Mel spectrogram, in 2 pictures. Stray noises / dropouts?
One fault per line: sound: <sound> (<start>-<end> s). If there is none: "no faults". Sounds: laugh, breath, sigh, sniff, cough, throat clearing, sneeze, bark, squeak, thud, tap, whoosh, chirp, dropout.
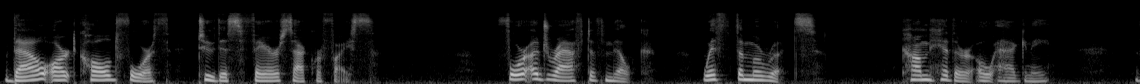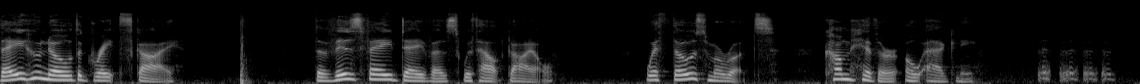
sound: thud (13.8-13.9 s)
sound: laugh (21.8-22.6 s)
